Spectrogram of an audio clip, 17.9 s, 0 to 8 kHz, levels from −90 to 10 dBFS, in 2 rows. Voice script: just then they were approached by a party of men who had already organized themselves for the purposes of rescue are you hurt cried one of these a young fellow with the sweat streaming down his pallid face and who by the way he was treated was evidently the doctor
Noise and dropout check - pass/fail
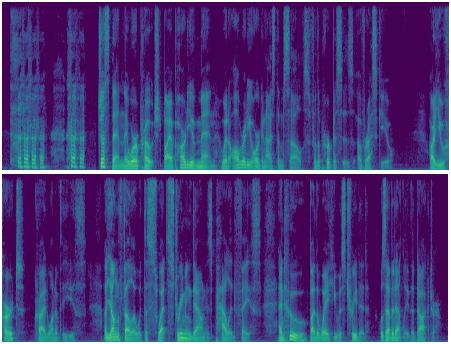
fail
